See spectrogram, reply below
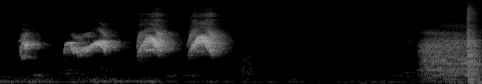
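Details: Javan myna song used as a training recording for caged birds: four loud, harsh, squeaky whistled notes, rising and falling, about half a second apart, then a burst of broadband noise.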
